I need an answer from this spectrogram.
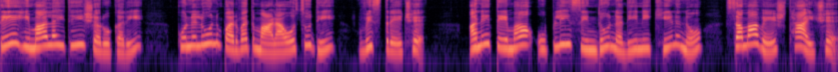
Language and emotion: Gujarati, neutral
